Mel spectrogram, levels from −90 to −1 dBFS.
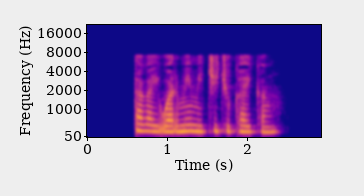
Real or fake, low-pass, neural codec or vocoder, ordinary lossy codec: real; 7.2 kHz; none; AAC, 48 kbps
